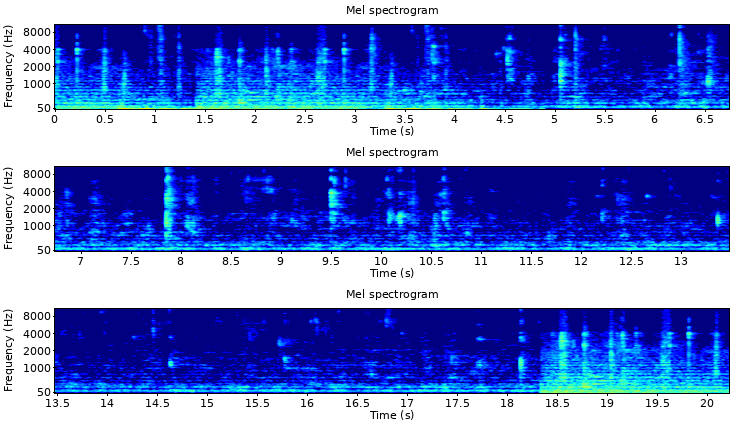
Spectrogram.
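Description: Close-miked wet chewing and mouth clicks of someone eating saucy Indo-Chinese food by hand. The sounds are louder in the first few seconds and again near the end, and softer and sparser in between.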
